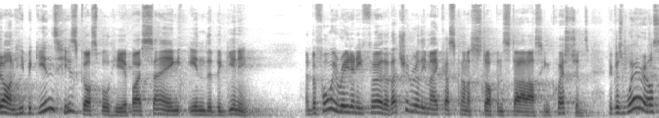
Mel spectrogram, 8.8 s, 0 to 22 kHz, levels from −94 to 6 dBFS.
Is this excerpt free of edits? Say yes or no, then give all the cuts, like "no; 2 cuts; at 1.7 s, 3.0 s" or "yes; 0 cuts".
yes; 0 cuts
